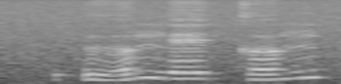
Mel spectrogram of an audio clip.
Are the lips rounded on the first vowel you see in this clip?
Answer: no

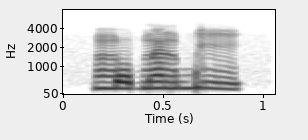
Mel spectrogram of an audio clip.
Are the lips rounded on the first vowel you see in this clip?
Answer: yes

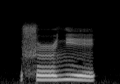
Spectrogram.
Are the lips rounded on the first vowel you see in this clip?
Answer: no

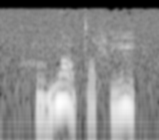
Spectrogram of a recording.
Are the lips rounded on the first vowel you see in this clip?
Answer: yes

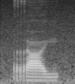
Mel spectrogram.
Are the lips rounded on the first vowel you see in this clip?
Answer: no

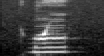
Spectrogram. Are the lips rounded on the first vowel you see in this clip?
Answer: no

